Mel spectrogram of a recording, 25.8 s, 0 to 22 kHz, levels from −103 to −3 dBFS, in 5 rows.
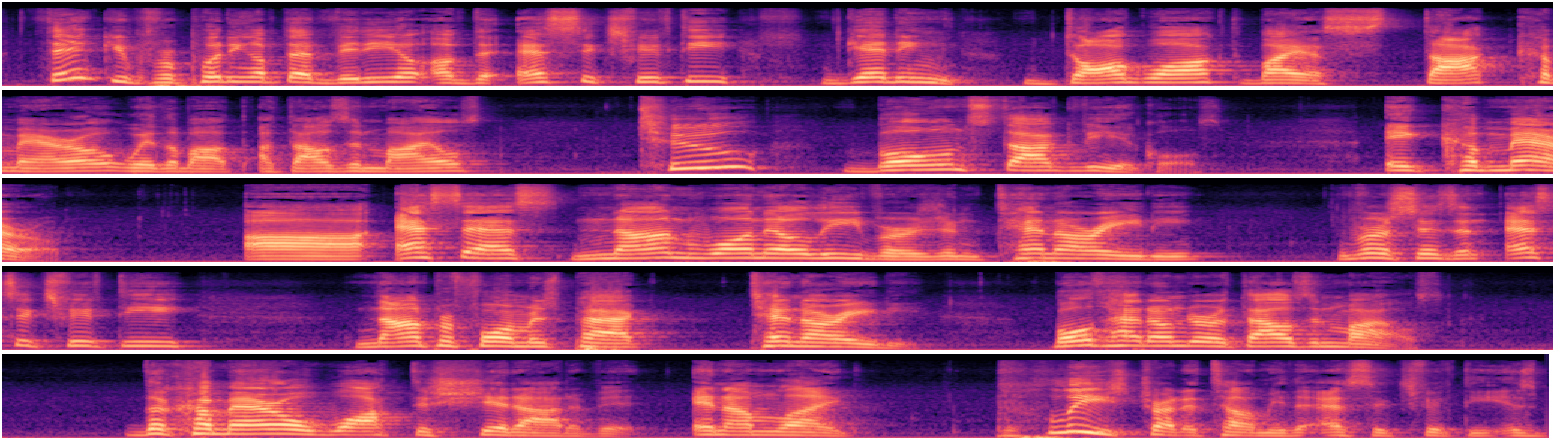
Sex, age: male, 30-49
